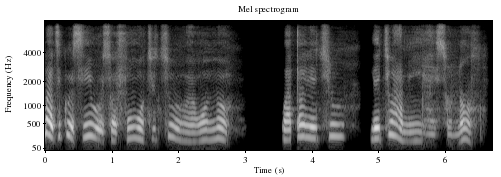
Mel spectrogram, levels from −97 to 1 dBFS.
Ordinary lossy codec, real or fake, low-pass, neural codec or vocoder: none; fake; 7.2 kHz; autoencoder, 48 kHz, 32 numbers a frame, DAC-VAE, trained on Japanese speech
